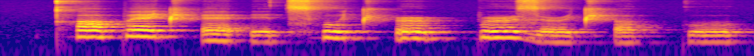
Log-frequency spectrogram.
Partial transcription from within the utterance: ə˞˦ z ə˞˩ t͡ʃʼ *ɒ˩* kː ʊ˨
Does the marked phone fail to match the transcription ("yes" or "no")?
yes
